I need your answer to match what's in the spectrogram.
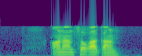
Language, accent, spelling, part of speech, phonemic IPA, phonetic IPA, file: Armenian, Eastern Armenian, անանցողական, adjective, /ɑnɑnt͡sʰoʁɑˈkɑn/, [ɑnɑnt͡sʰoʁɑkɑ́n], Hy-անանցողական.ogg
- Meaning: 1. non-transitory, permanent 2. intransitive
